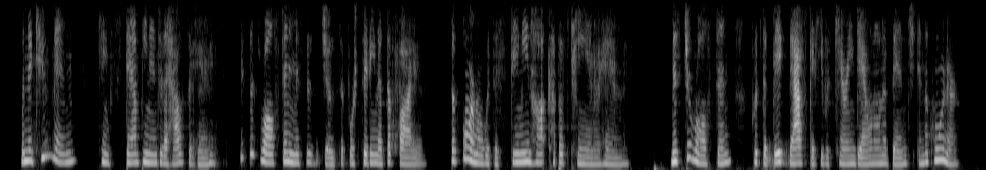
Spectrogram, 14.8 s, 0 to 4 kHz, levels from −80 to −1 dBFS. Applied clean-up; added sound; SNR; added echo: neural mask model DeepFilterNet 3.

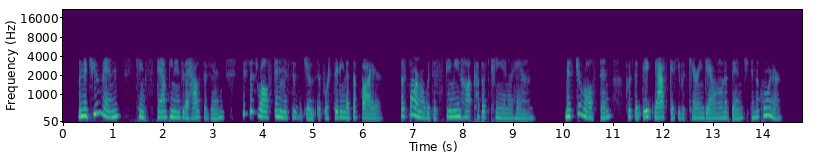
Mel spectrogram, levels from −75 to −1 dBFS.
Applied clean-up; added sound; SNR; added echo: neural mask model Resemble Enhance denoiser.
